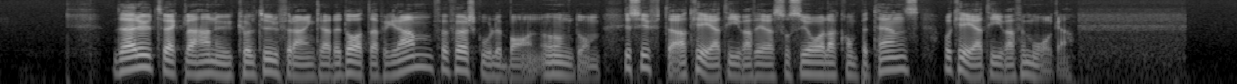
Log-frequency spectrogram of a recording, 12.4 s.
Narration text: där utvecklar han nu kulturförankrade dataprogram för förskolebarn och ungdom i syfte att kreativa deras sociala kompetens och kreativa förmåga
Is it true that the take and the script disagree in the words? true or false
false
